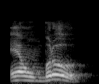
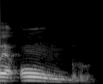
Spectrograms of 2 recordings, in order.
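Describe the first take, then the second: First: Ombro stressed on the last syllable, om-BRÔ; wrong stress. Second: Ombro stressed on the first syllable, OM-bro; correct stress. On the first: Teacher testing students with wrong final stress on ombro. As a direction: punch the final BRO of ombro, questioning. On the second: Teacher offering students the right option, long first syllable in ombro. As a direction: hold the nasal OM of ombro, let BRO fall. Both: Shown as a demonstration. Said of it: "É ombro ou é ombro?".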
